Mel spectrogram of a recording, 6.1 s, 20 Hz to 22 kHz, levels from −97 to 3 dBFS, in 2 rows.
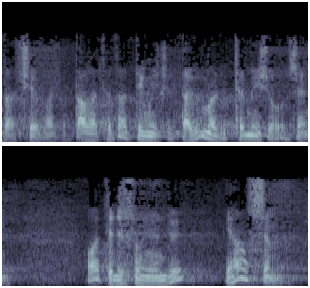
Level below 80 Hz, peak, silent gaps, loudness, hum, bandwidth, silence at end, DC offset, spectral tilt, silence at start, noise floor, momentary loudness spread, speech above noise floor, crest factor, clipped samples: -68 dBFS; -12 dBFS; none; -32 LUFS; none; 8.4 kHz; 0 s; under 0.1%; -4.5 dB/octave; 0 s; -52 dBFS; 16 LU; 21 dB; 20 dB; under 0.1%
